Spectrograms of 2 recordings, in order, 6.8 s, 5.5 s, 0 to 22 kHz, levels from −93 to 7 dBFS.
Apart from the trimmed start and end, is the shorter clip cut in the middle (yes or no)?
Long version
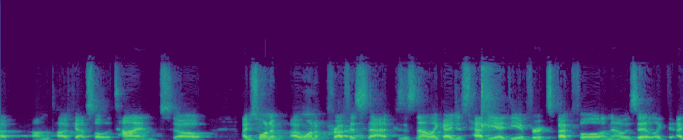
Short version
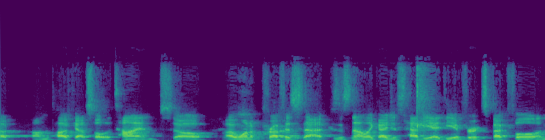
yes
